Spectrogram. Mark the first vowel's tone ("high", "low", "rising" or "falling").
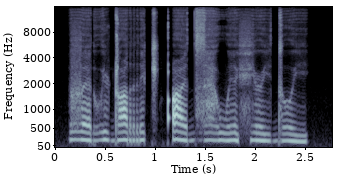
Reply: falling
